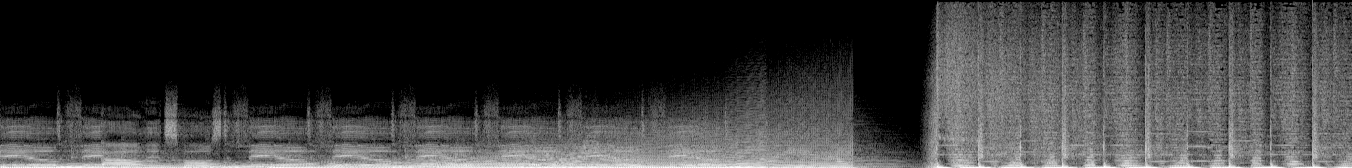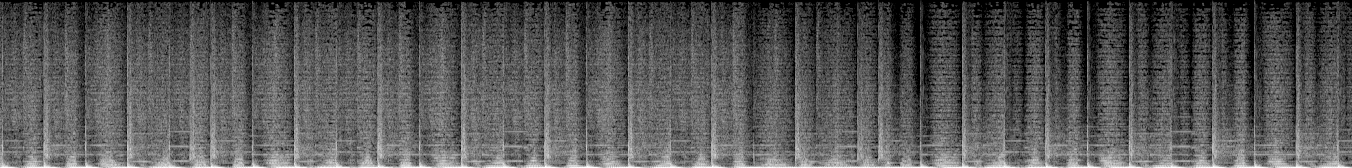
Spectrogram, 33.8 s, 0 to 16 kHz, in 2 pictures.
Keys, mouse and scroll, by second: 2.3 Return, 2.9 click, 3.6 space, 4.7-6.0 drag, 6.0-7.3 drag, 7.3 F9, 8.0 click, 8.1 space, 9.3-14.9 drag, 15.6 space, 17.2-21.6 drag, 21.6-24.8 drag, 24.8-27.5 drag, 27.5-28.8 shift+drag, 29.8 Return, 30.4 click, 31.1 F9, 31.7-33.3 drag.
